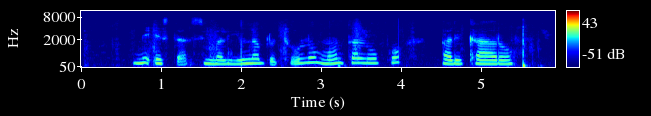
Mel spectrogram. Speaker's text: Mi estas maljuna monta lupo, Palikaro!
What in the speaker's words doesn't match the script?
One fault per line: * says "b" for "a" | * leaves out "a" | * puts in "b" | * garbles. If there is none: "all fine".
* puts in "brutulo"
